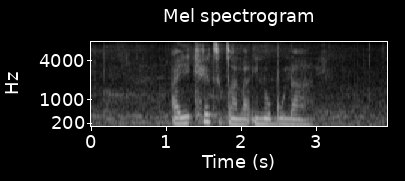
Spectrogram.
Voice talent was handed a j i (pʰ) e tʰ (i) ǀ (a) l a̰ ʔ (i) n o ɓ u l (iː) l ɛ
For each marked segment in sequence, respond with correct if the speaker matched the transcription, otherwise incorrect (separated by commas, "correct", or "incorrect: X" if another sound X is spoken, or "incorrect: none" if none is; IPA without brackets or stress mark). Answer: incorrect: kʰ, correct, correct, correct, incorrect: aː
